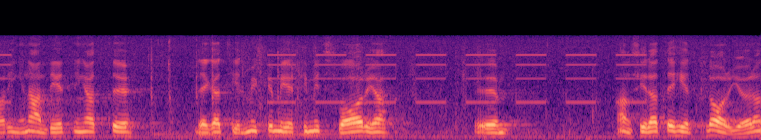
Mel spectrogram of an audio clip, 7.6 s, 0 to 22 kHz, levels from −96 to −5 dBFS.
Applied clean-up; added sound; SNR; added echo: none; Alarm; 20 dB; none.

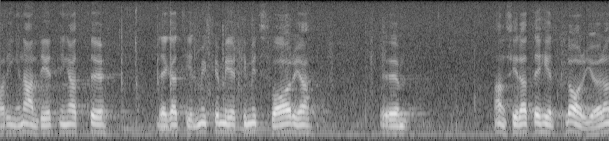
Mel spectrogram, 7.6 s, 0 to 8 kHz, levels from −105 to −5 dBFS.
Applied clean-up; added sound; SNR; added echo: none; none; none; none.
